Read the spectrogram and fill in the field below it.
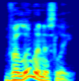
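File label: "voluminously", British English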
